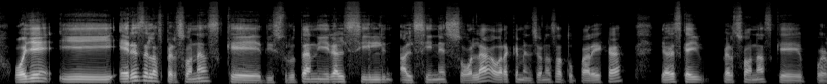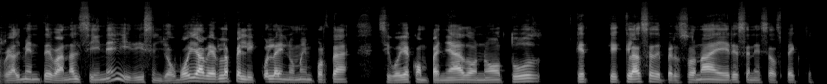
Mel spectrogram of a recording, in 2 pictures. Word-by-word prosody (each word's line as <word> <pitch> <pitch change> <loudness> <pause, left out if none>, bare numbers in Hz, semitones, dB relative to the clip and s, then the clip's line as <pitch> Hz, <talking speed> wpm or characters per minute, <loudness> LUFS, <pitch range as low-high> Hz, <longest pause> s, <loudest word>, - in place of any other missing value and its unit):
Oye, 145 +7 +9
¿y 120 -1 +4
eres 150 +8 +7
de 185 - +4
las 155 -5 +2
personas 145 +6 0
que 100 -3 +3
disfrutan 110 +5 -1
ir 120 0 0
al 125 -1 +4
cil 115 -1 -1
al 105 -2 -1
cine 115 +3 0
sola? - - +1
Ahora 115 - +1
que 115 - -8
mencionas 105 +2 -8
a - - -4
tu - - -16
pareja, - - -1 0.3
ya - - -2
ves - - +1
que - - +3
hay 115 0 +1 0.2
personas - - -4
que, 90 -1 -4
pues, - - -8
realmente 115 +1 -4
van 100 +3 0
al 125 +1 -2
cine 110 -1 -5
y - - -7
dicen: 105 -2 -8
"Yo 90 +1 -7
voy 145 +9 +1
a - - +8
ver 130 -1 +1
la 145 +1 +1
película 125 0 -1
y 125 - -4
no 110 -1 -9
me 115 - -8
importa 115 +1 -4 0.2
si - - -10
voy 100 +3 0
acompañado 105 -1 0
o - - -5
no". 105 +2 -4
¿Tú 140 +3 -3 0.3
qué 120 - -1 0.2
qué 120 - -3
clase 125 0 +2
de 120 - -3
persona 110 +4 -1
eres 110 +1 -3
en 100 - -9
ese 100 - -8
aspecto? - - -12
115 Hz, 210 wpm, -25 LUFS, 105-125 Hz, 0.3 s, Oye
